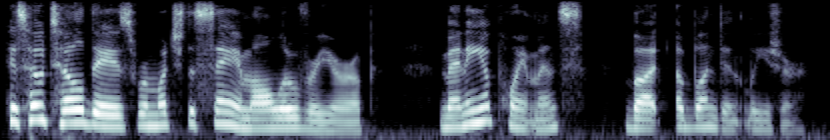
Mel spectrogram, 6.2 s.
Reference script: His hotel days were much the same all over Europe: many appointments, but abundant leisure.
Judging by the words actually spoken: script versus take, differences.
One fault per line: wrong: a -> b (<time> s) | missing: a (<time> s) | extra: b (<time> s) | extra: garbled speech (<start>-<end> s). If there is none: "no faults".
no faults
